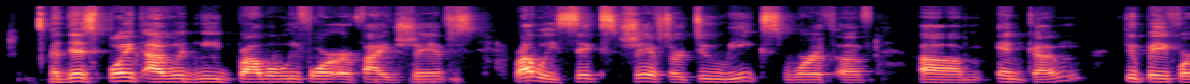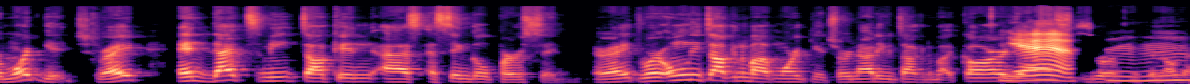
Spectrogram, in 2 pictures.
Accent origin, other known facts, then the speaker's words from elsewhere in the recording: Quezon City, Metro Manila, Philippines; when I was in the Philippines too. I grew up in the Quezon City.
